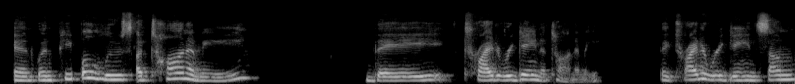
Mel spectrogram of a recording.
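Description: A woman with a dark, mellow tone speaks at a fairly slow pace with ordinary pitch variation. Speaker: agile coaching speaker. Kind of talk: webinar presentation. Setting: video call. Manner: casual, many filler words. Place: home room. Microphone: webcam.

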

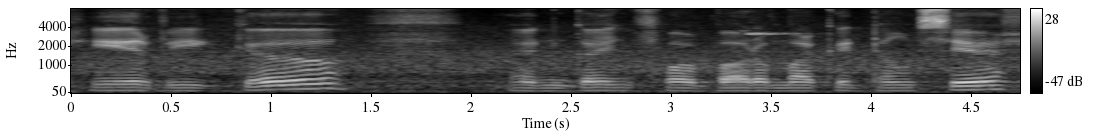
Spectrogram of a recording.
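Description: A man speaks at a very slow pace with a fairly low pitch. Noticeable background noise runs behind him. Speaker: walking tour guide. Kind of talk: casual tour narration. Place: street. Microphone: phone near.

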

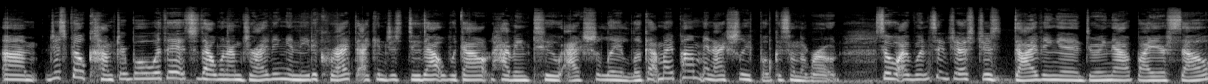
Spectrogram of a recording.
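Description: A woman talks at a fairly quick pace with hardly any pauses. Her pitch varies in an ordinary way, and the sound is dry with no echo. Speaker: vlogger. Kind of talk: casual vlog chat with tips. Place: car. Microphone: phone near.

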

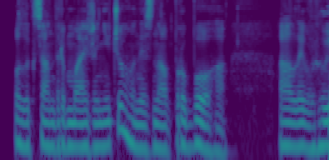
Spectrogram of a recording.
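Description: The speaker simply reads the text aloud in a plain way.

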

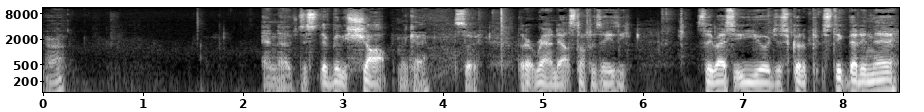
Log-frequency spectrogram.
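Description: A man talks at a moderate pace in a very deep, low pitch with fairly even intonation. Light background noise can be heard. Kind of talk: tutorial. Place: garage. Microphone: phone near.

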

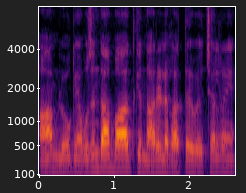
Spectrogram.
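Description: Speaking at a moderate pace, a man uses a fairly high pitch. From Pakistan. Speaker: TV talk show host. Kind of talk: political TV interview. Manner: formal. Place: home room. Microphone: lapel.

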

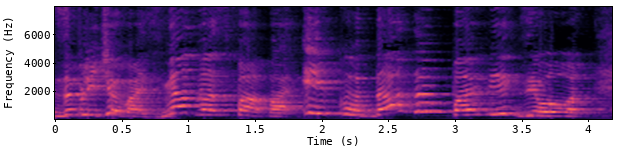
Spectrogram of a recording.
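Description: Through noticeable background noise, a woman with an extremely high pitch raises and projects her voice, speaking very slowly with very wide pitch swings. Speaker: actress. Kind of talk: humorous children's poetry reading.

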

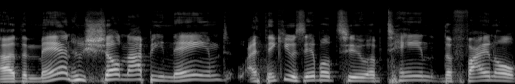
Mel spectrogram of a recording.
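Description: A man is speaking. His voice is loud. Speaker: podcast host. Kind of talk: casual chat.

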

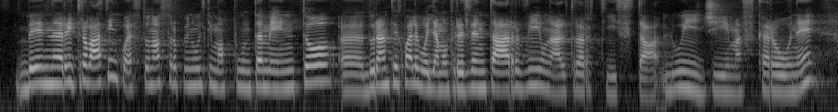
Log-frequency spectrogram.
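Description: A woman with a Bergamasque accent talks at a moderate pace and a fairly high pitch, with ordinary pitch variation and hardly any pauses. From Bergamo area, Lombardy, Italy; Lombardy, Italy. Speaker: art and antiques presenter; presenter. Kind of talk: exhibition presentation. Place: shop.

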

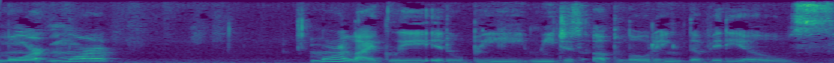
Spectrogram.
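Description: At a fairly slow pace, a woman speaks in a very deep, low voice with a dark, mellow tone and lively intonation. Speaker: vlogger. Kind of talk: casual vlog chat. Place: home room. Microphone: camera far.

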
